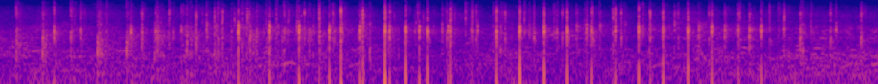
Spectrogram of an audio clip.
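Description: A rapid, irregular series of sharp taps, about eight a second, loudest in the middle of the stretch.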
